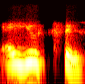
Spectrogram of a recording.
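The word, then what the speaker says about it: εὐθύς: Euthus is what you pronounce it in Greek.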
